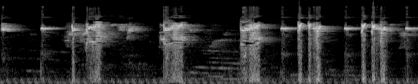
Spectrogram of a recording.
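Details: Young cobalt lovebird used as a lure for ngekek: separate sharp high chirps and short buzzy chatters in bursts with brief pauses between them.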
